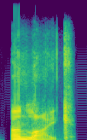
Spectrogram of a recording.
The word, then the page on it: unlike: British English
